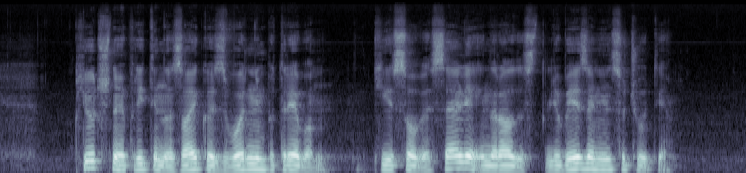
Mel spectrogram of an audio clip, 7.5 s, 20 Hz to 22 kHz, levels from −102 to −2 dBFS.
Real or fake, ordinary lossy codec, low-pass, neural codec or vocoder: real; none; 19.8 kHz; none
